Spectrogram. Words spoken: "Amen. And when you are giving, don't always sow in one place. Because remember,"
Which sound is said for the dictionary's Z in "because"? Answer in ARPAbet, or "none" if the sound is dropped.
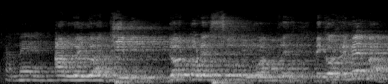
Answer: S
